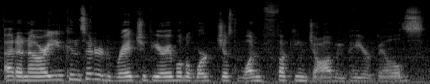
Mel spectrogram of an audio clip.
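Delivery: ordinary talk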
